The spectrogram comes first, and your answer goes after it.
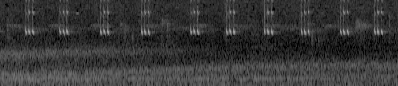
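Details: Crickets calling at night in soft wind, each chirp a crisp double-pulsed high note, spaced a little over half a second apart, over a steady low breeze.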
